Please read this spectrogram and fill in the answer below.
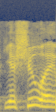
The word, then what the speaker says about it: Yeshua: In fact, the very name Jesus, Yeshua, it would have been pronounced in the Hebrew, means the Lord saves.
